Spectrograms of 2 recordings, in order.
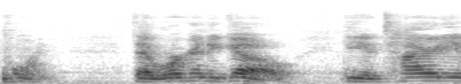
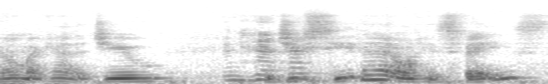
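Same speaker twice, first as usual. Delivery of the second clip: mocking, nice-but-not-friendly Los Angeles voice, quieter; 9 dB quieter than usual. Imitating an la person talking after the acne person walks away. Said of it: "they're like".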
